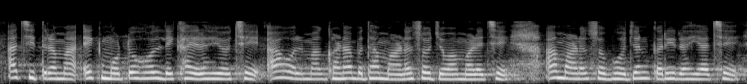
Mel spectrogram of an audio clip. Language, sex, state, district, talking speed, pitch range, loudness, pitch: Gujarati, female, Gujarat, Valsad, 185 wpm, 245-280 Hz, -11 LUFS, 260 Hz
